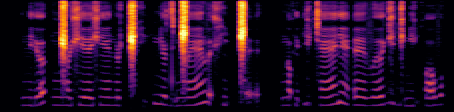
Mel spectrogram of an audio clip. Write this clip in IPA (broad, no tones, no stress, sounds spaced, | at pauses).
n ɪ ɾʲ ʌ | ŋ͡ǁ ə˞ xʲ ɛː xʲ ɛ̃ː n ə˞ ǁʰ ḭ ʔ ɲ ə˞ d ɛ̰ ŋ͡ǁ ɛ̃ː v ɛ̰ x ĩ ʔ ǁ ɛ̰ | n ɔ ʔ ɾʲ ə̃ ʔ j ɪ c ɛ̃ː ɾʲ ɛ̃ː ʔ ɛː v əː ɡʲ ɛ ɡʲ ɛ̰ ɲ j ḭ ʔ ɔ v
